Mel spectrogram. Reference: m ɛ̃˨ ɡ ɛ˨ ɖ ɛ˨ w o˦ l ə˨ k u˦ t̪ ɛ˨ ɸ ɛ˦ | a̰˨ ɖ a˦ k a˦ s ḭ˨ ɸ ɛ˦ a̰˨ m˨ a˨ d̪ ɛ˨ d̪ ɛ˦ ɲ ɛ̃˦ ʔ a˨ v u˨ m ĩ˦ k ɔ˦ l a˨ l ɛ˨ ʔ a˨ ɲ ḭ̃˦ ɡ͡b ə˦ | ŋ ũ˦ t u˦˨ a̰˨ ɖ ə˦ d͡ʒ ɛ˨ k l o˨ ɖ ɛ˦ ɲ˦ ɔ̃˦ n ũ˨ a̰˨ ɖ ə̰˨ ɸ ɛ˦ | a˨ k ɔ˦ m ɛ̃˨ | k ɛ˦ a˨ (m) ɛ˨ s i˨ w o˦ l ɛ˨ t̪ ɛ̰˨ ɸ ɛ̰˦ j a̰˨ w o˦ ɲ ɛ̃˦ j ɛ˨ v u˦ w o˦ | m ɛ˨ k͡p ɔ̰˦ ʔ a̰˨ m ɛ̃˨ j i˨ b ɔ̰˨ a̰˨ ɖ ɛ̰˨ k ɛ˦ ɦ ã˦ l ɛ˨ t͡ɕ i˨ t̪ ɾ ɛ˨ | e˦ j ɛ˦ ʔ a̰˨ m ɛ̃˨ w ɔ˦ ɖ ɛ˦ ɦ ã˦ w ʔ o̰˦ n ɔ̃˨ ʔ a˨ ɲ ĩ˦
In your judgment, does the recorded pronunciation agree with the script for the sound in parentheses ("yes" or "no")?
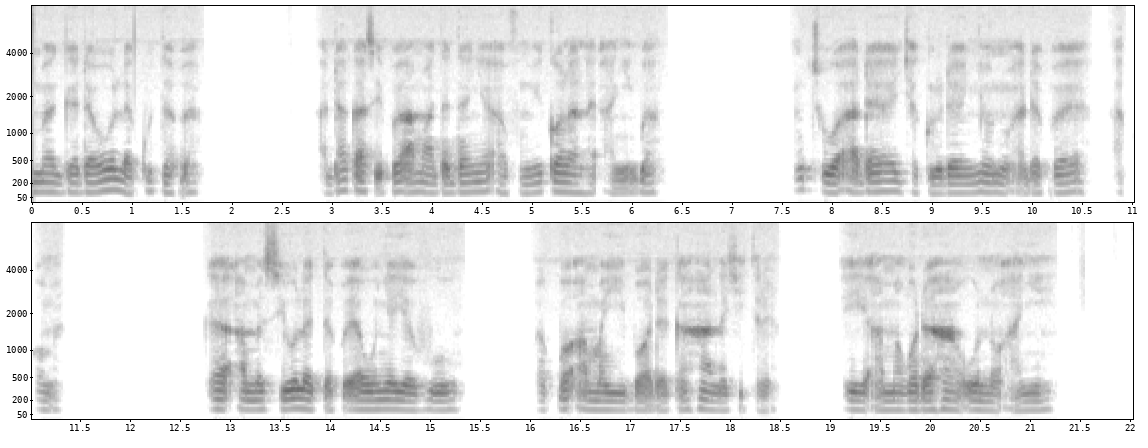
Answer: yes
